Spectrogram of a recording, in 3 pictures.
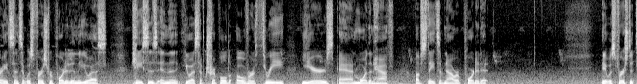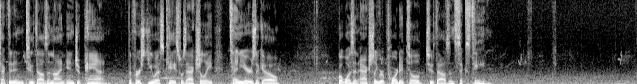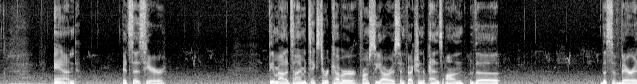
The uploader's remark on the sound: podcasts live from Cafe Anyway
